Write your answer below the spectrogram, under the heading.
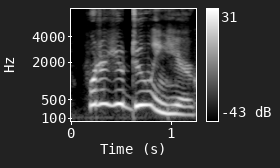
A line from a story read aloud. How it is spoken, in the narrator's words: cried the bear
